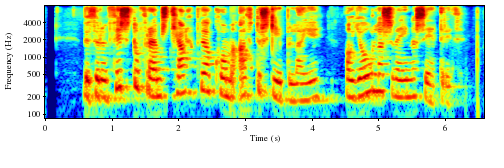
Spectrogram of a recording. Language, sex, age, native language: Icelandic, female, 50-59, Icelandic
